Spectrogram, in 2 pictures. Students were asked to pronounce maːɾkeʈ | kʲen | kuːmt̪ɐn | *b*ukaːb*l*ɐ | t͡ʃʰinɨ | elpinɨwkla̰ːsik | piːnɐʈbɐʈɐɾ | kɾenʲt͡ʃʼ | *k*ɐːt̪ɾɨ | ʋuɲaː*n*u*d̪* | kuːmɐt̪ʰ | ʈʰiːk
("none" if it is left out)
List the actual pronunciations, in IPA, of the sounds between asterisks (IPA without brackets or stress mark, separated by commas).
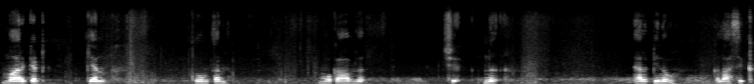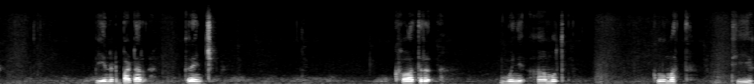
m, l, kʰ, m, t̪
